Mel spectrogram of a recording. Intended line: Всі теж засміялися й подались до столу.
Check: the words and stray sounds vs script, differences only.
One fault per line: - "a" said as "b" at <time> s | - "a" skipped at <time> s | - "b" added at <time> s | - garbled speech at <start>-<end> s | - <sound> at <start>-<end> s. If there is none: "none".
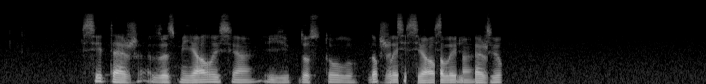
- "подались" skipped at 2.9 s
- garbled speech at 3.7-5.0 s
